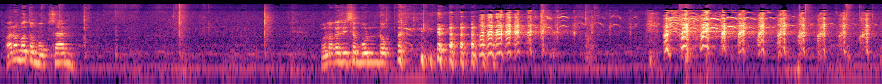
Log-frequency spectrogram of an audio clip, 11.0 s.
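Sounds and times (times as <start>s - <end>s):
man laughing: 5.0s - 11.0s.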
